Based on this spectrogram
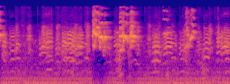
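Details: Domestic Society finch chattering in quick, overlapping buzzy notes, a few sharper high whistles standing out, over a constant low background hum.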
